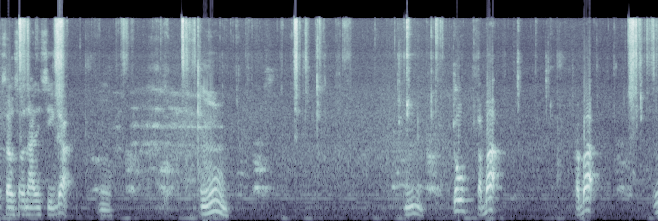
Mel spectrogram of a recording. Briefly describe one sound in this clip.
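Food crunches and crackles as it is handled.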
